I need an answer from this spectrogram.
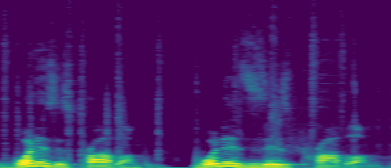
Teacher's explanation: that z sound from is connects to the pronoun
